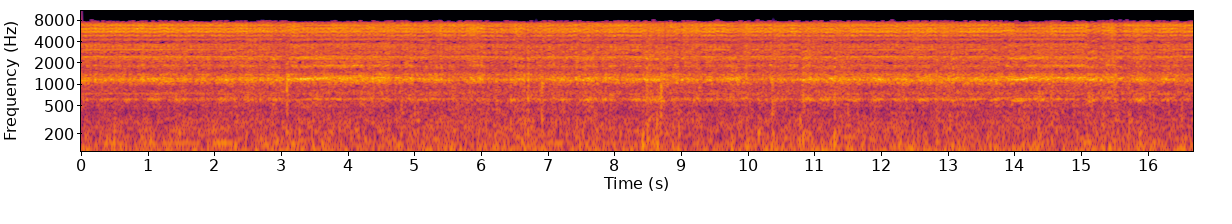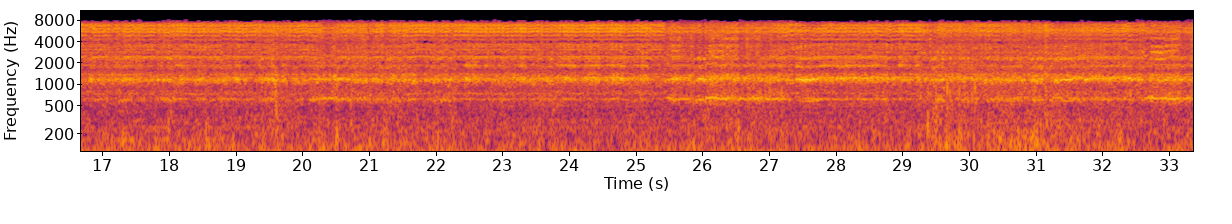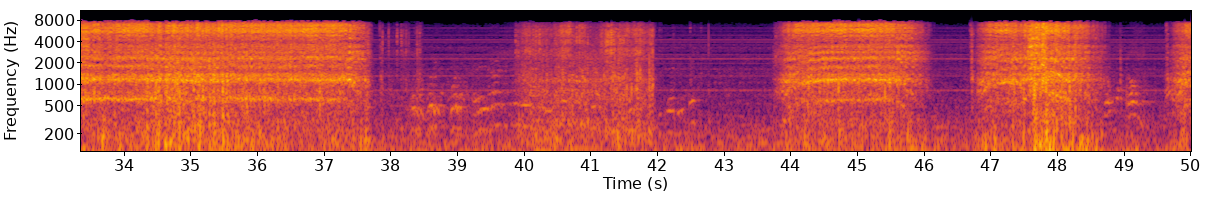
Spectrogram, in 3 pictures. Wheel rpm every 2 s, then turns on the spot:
160, 160, 160, 160, 160, 160, 160, 160, 160, 160, 160, 160, 160, 160, 160, 160, 160, 160, 130, 0, 10, 10, 120, 80, 40.
40-42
